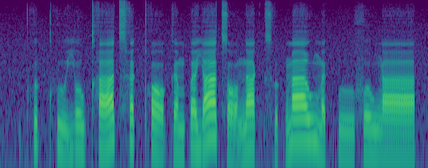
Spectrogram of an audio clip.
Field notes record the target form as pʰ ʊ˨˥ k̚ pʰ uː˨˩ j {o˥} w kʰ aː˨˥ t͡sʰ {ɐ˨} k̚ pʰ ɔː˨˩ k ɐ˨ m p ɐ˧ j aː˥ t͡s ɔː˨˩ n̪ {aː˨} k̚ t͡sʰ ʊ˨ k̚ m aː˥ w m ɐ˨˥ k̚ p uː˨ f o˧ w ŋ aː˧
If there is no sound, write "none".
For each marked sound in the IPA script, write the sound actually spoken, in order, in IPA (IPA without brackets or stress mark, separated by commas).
o˨, ɐ˧, aː˥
